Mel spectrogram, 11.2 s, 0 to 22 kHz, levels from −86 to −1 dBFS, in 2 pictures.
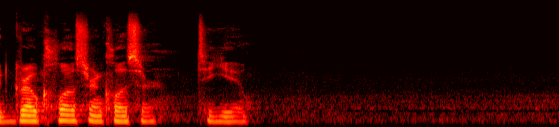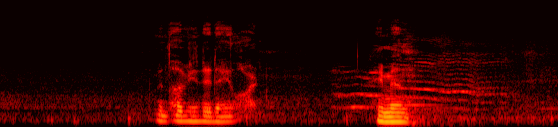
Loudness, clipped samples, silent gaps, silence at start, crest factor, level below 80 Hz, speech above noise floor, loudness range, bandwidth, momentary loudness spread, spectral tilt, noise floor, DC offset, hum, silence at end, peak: -39 LUFS; under 0.1%; none; 0 s; 22 dB; -84 dBFS; 30 dB; 13 LU; 18 kHz; 25 LU; -4.5 dB/octave; -68 dBFS; under 0.1%; none; 0.05 s; -20 dBFS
